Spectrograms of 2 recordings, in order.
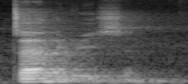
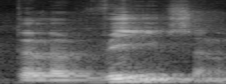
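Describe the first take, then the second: First: The stress is on the first syllable. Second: The stress is on the third syllable. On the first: The speaker calls it right. "nó nhấn âm đầu television" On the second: The speaker calls it wrong. "hay nhấn âm ví là không đúng"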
